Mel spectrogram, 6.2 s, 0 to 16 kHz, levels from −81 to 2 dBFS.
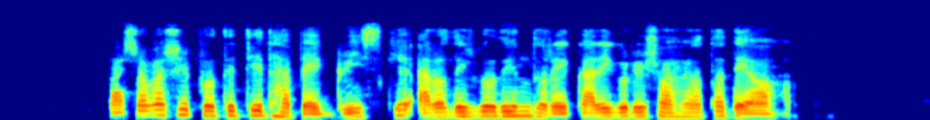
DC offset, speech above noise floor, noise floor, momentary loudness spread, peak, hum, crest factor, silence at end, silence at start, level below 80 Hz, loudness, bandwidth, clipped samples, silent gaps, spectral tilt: under 0.1%; over 75 dB; under -90 dBFS; 6 LU; -2 dBFS; none; 14 dB; 0.95 s; 0.75 s; -56 dBFS; -16 LUFS; 7.6 kHz; under 0.1%; none; -7 dB/octave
